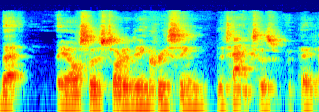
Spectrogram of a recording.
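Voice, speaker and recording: Somewhat breathy and fairly high in pitch, a man's voice shows ordinary pitch variation. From Florida. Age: 70s. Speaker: retirement planner. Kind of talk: podcast interview.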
